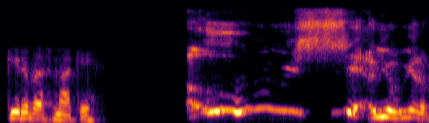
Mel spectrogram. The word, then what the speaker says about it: Kirvesmäki: It's Kirvesmäki.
